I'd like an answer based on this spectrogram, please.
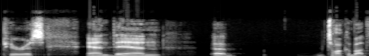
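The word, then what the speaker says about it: Pyrrhus: pyus purus pyus purus I'm going to say purus that that's the way I've pronounced it simply because of of the the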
